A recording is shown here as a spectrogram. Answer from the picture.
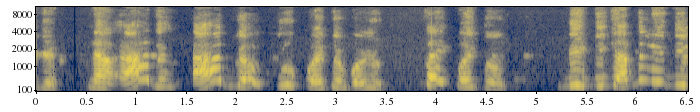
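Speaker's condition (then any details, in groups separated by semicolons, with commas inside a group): Cerebral palsy; therapy improved agility, able to drive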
